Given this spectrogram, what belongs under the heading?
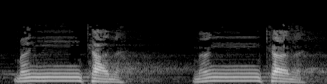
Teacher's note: فالنون موجودة لكن لا تخرجها تماما، لا تلصق اللسان باللثة فوق · Term: الإخفاء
